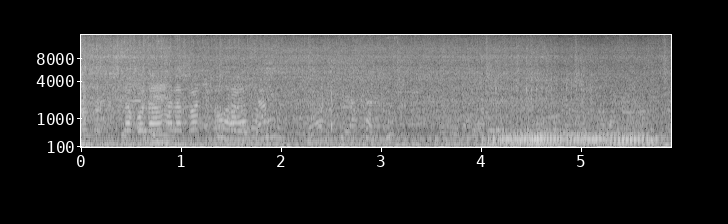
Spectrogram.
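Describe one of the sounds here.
A motorbike engine hums as it rides slowly past.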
